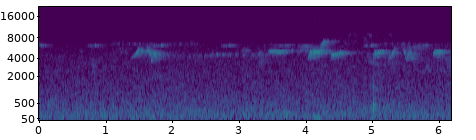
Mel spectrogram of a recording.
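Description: Faint high-pitched bird chirps and whistles in short clusters, over a background hiss.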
